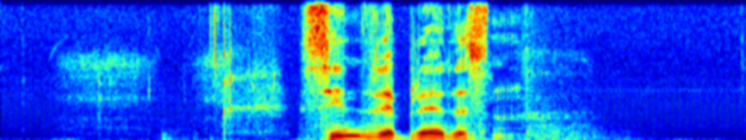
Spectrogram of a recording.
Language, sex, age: Norwegian, male, 57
